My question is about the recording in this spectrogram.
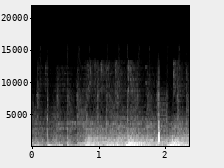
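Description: Ballpark ambience with music playing. Near the end comes one sharp crack of a baseball bat meeting the ball, hit on a line drive.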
